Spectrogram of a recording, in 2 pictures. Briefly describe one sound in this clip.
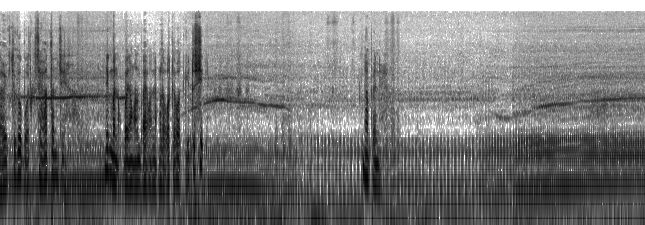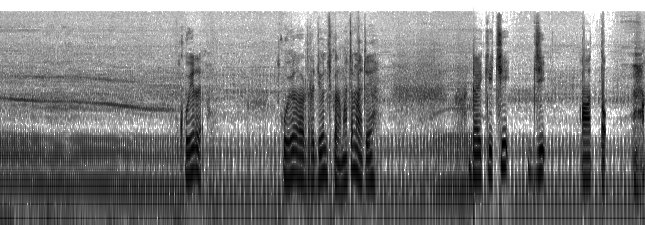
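A motorcycle engine hums steadily as the motorcycle rides slowly.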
